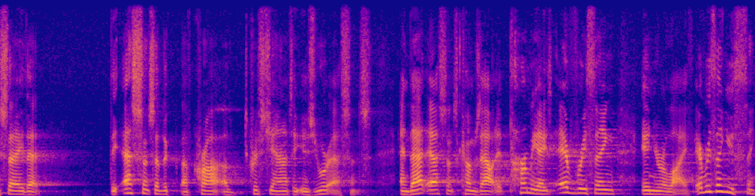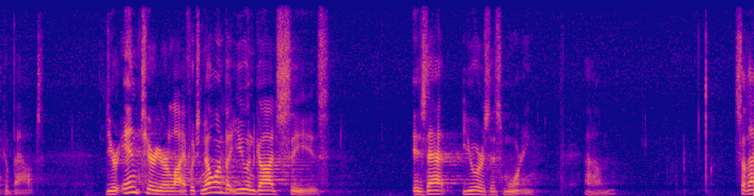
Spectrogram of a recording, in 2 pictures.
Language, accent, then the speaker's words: English; Georgia, United States; moved away; I grew up in Georgia in the United States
